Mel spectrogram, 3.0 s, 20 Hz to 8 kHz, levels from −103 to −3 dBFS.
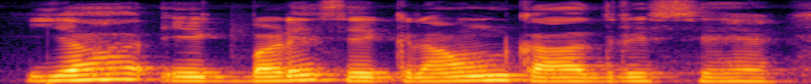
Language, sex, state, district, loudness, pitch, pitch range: Hindi, male, Jharkhand, Palamu, -17 LUFS, 145 Hz, 140-165 Hz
